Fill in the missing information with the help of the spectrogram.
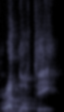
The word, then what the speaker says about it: Radnoti: Radnoti. You got to roll the R.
